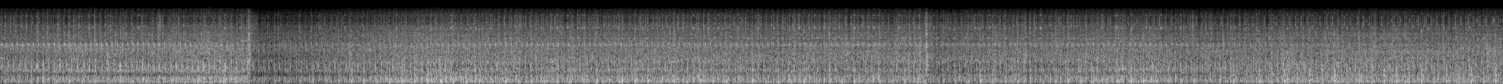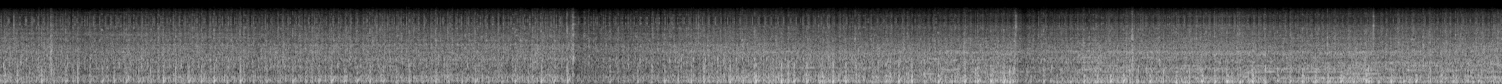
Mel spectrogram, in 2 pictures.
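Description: Small vintage stationary engines running steadily, each with a fast, even putter of firing strokes, heard in several short clips that cut abruptly one to the next.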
